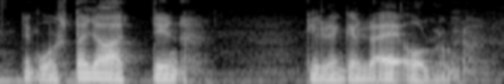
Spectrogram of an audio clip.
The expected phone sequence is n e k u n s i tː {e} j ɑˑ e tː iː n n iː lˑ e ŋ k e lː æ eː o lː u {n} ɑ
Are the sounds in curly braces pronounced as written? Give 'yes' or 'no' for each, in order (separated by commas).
no, no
